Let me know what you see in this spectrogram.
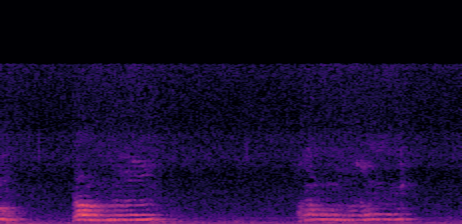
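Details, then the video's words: Female cat in heat calling to a male outside: two drawn-out, harmonic meows about a second long each, the second slightly rising, in a quiet indoor room. "Female cat in heat meowing, mate calling"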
